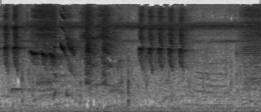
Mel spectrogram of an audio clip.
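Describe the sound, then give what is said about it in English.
Dense rainforest ambience in Amakayaku National Park in the Amazon, filled with overlapping bird chirps and high, rapid calls, plus a steady insect-like hiss, all fairly loud with no voices. “It's Amakayaku National Park in the Amazon.”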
